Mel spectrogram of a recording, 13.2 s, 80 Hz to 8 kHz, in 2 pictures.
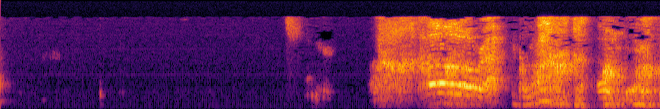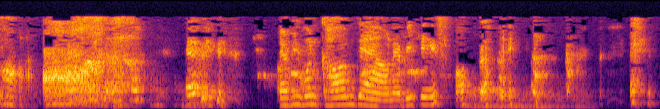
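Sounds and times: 
dog whimpering and growling while being muzzled: 3.7 - 7.8, 10.6 - 12.6
speech: 5.1 - 6.9, 7.6 - 12.1
laughter: 7.5 - 13.2.

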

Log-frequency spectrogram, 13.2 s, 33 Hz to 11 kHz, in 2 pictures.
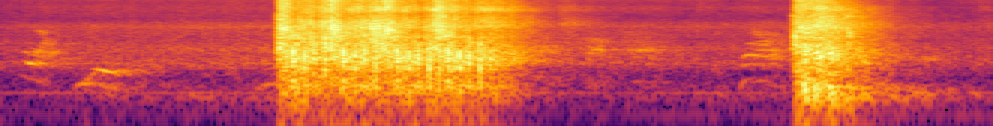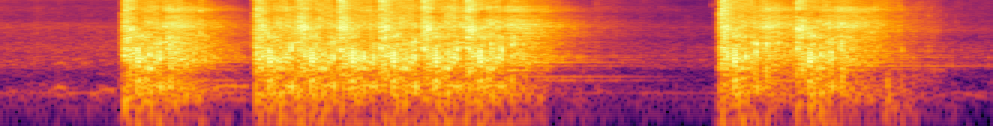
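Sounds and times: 
people talking: 0.1 - 1.1, 3.7 - 5.3
gunshots fired during a police confrontation: 1.8 - 3.7, 5.3 - 6.1, 7.4 - 10.6, 11.4 - 12.8.

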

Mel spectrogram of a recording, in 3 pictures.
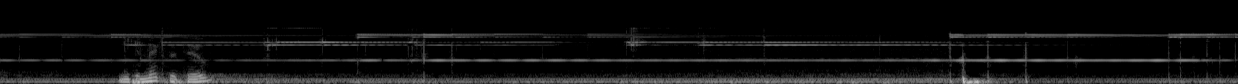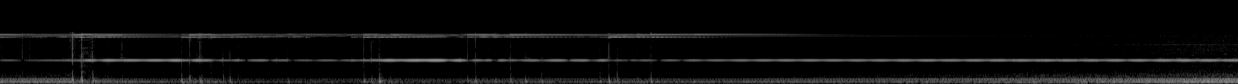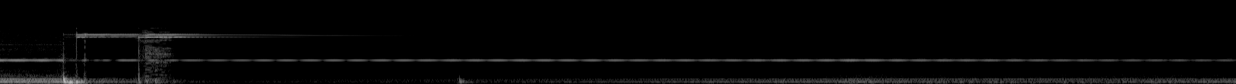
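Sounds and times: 
handheld multi-metal bell ringing: 0.0 - 37.1
speech: 1.2 - 2.2.

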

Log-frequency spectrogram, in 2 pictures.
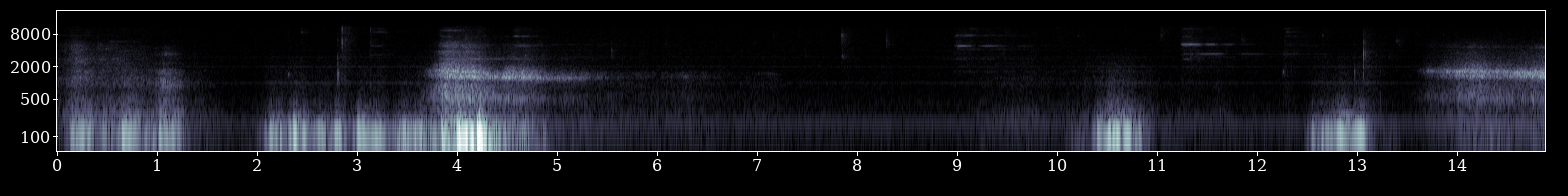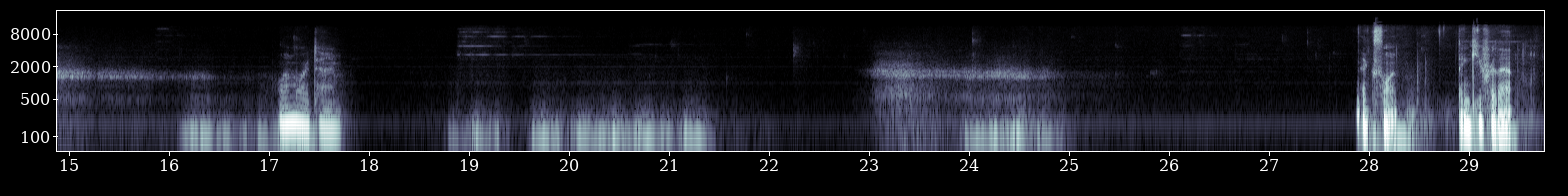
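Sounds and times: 
deep breaths drawn in and slowly exhaled: 0.0 - 1.4, 2.1 - 6.4, 10.3 - 11.0, 13.7 - 17.1, 23.0 - 25.0
speech: 17.2 - 17.8, 29.1 - 29.6.

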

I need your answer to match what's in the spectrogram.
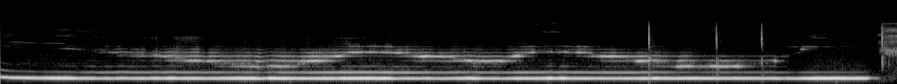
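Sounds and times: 
single voice overtone singing over a low drone: 0.0 - 8.9
clicks: 8.8 - 8.9.

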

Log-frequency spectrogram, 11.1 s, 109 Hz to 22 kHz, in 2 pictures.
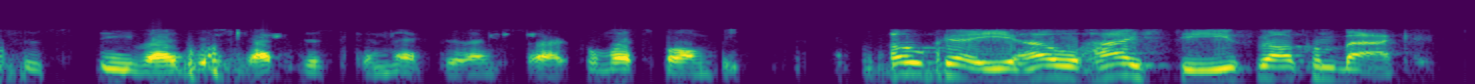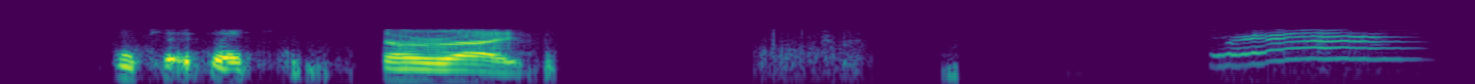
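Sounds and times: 
speech: 0.5 - 5.4, 6.0 - 7.7
cat meowing long and drawn-out: 10.0 - 11.0.

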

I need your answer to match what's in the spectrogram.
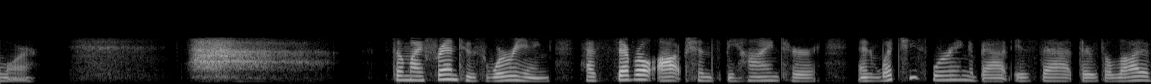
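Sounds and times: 
deep breaths during a breathing exercise: 0.7 - 3.9, 5.6 - 5.8, 8.2 - 8.6
speech: 4.0 - 11.4.

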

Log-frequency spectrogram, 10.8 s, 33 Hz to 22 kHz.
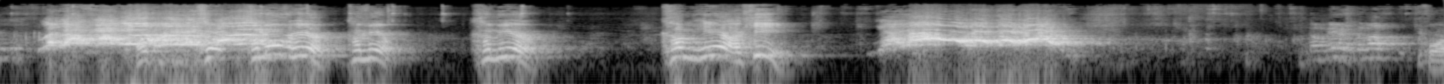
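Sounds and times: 
faint noise: 0.0 - 10.8
woman screaming out a door: 0.3 - 2.0, 6.6 - 8.4
speech: 1.0 - 4.1, 5.0 - 6.0.

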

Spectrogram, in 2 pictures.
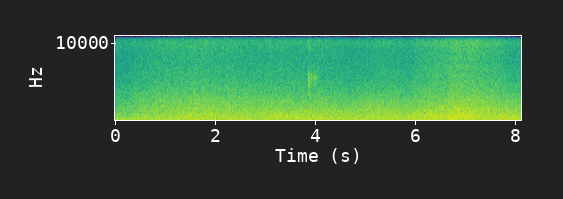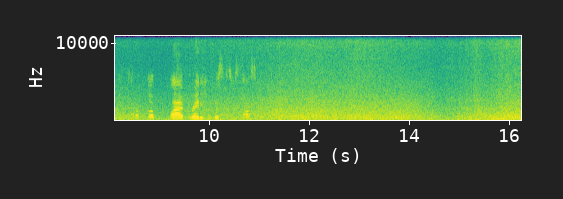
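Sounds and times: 
Pacific Ocean surf breaking on the coast of Hawaii: 0.0 - 16.2
speech: 8.8 - 11.1.

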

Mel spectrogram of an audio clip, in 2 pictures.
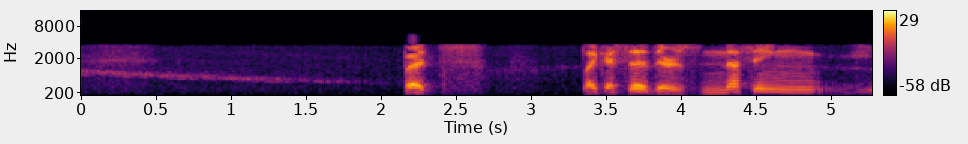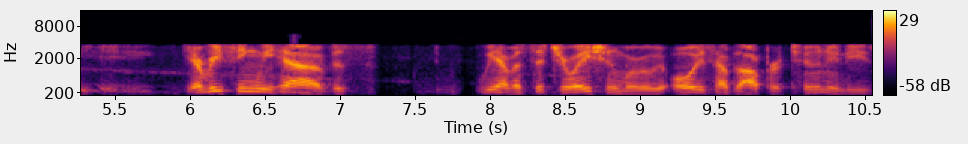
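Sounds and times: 
ambulance siren wailing: 0.0 - 8.0
speech: 2.2 - 2.7, 3.4 - 7.2, 7.9 - 10.5.

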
